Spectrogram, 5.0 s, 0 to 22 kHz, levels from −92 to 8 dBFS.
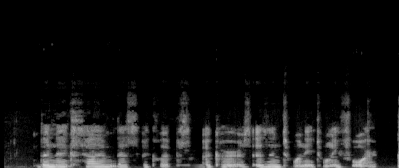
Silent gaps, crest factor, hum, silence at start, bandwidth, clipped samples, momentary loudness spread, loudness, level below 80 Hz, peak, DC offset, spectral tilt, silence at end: none; 22 dB; none; 0.45 s; 9 kHz; under 0.1%; 10 LU; -23 LUFS; -60 dBFS; -2 dBFS; under 0.1%; -5.5 dB/octave; 0.3 s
